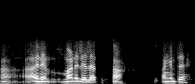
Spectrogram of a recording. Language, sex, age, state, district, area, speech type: Malayalam, male, 18-30, Kerala, Malappuram, rural, conversation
